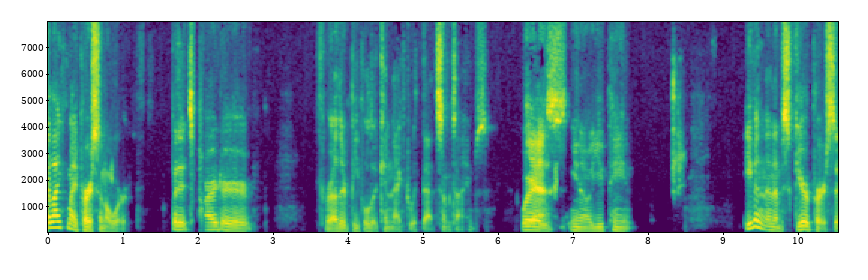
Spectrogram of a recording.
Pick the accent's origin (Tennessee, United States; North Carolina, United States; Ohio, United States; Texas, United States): Texas, United States; Houston; also born or lived in Chicago; I was born in Chicago, and then we moved to Houston when I was five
